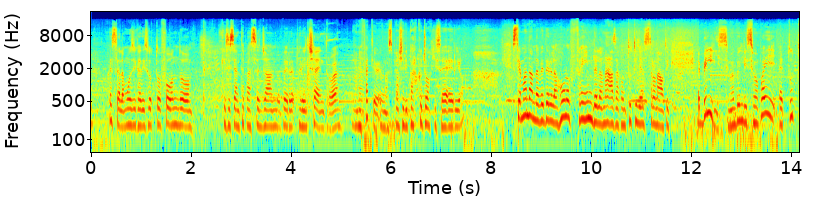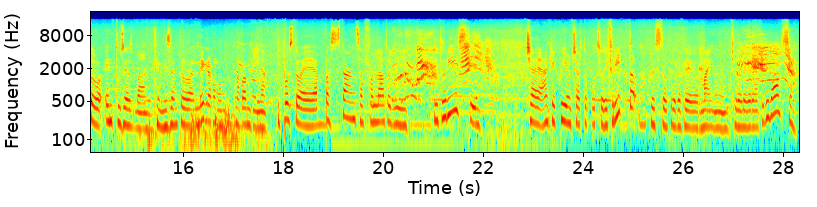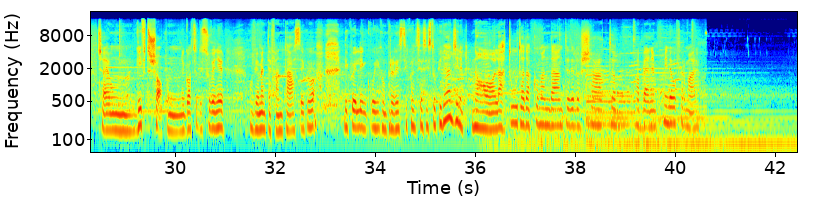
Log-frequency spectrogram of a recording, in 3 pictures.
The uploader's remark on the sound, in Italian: Live dallo Space Center.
